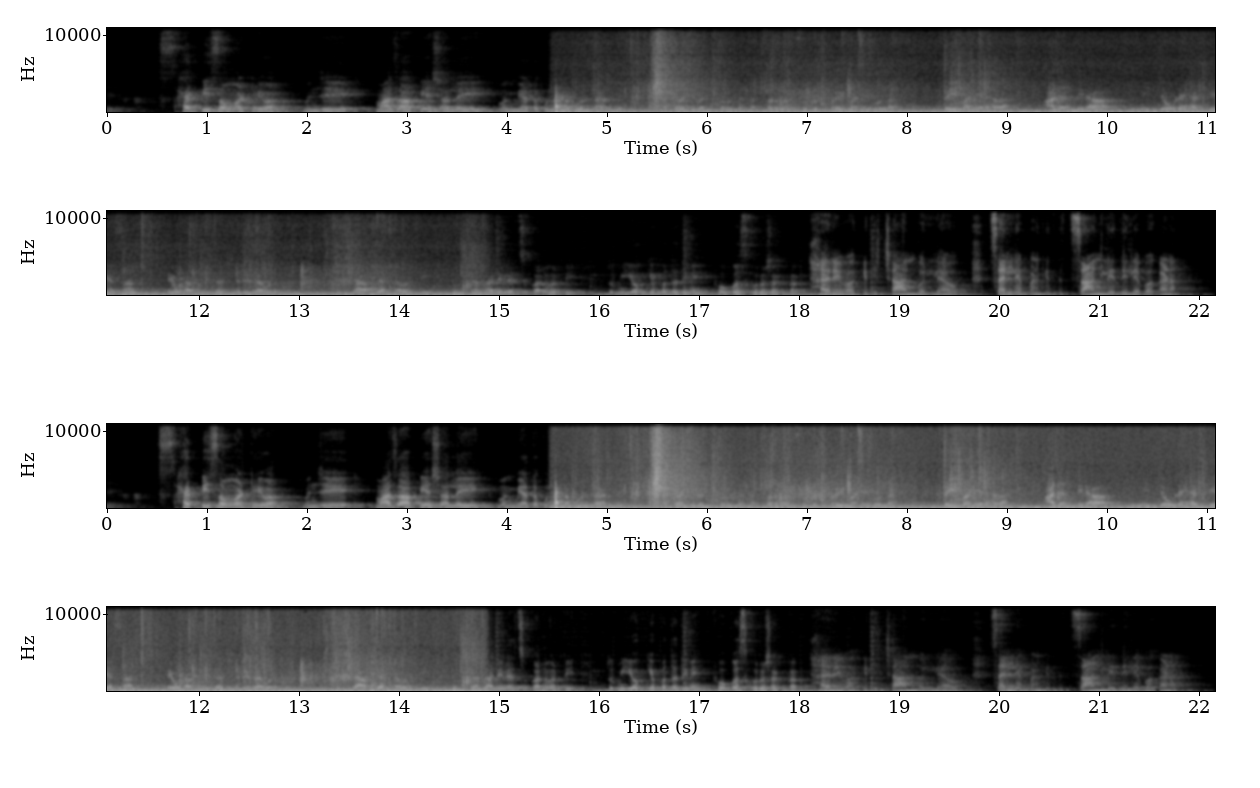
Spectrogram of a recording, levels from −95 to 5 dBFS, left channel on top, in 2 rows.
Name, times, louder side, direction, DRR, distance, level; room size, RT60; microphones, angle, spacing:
voice 1, 0.7-2.4 2.7-5.2 5.6-7.9 8.4-9.0 9.4-11.4 11.7-13.0 13.4-15.8 16.1-18.0, right 2 dB, 80° right, 7 dB, 1.0 m, -40 dB
sound 1, 4.4-14.9, right 5 dB, 40° right, 0.3 m, -38 dB
voice 2, 5.5-5.8 18.1-18.6 18.9-21.8, left 3 dB, 60° left, 10 dB, 0.7 m, -46 dB
sound 2, 10.3-18.9, equal, 20° right, 1.2 m, -53 dB
9.7 x 6.3 x 5.8 m, 0.78 s
head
